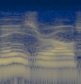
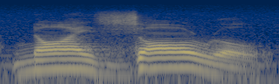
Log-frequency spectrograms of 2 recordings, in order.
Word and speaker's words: Nizoral: My dandruff used to really annoy me, so I went to the pharmacy and got some Nizoral shampoo. No, Mark, it's pronounced Nizoral.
